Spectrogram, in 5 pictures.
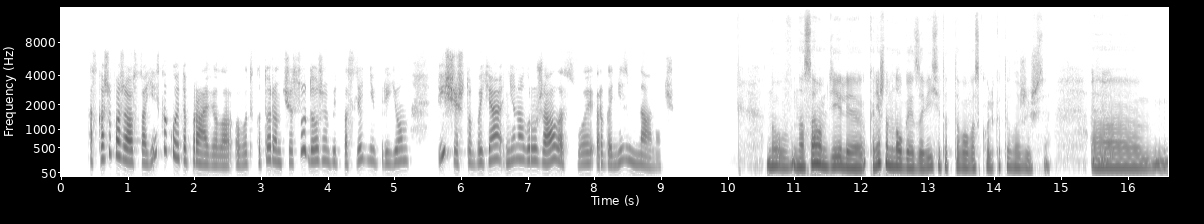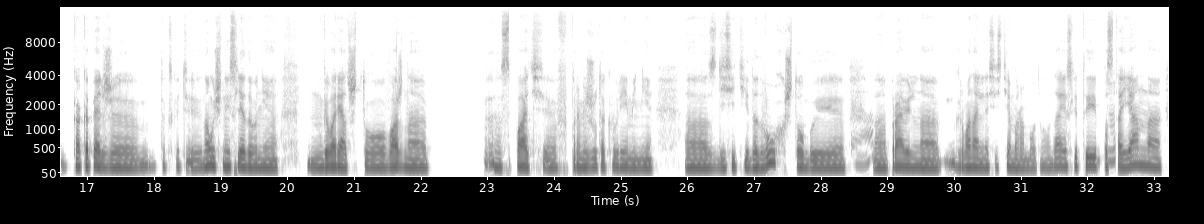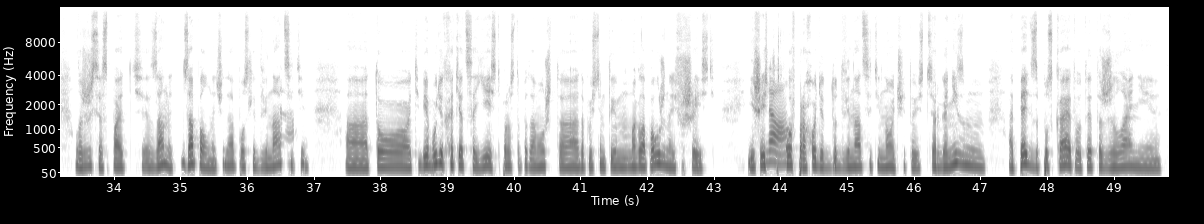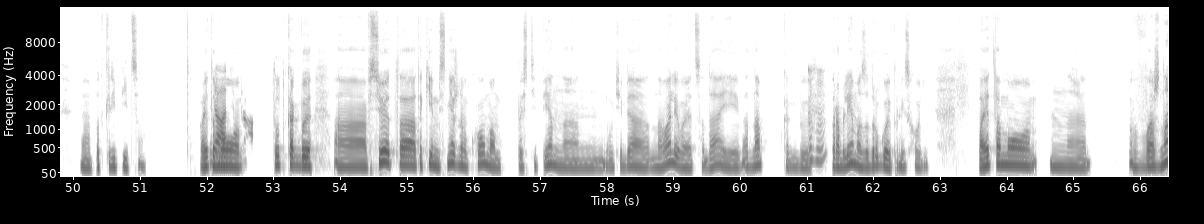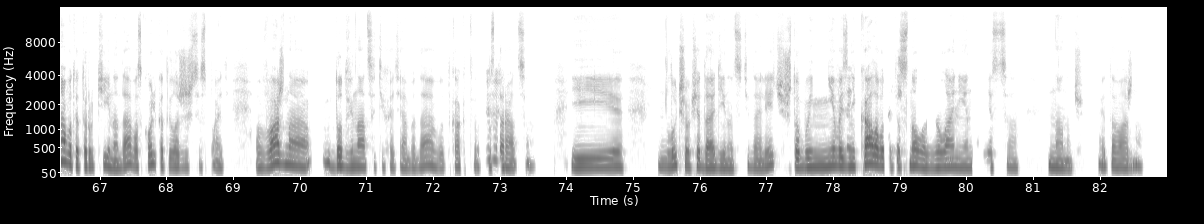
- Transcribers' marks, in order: other background noise; unintelligible speech; tapping
- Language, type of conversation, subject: Russian, advice, Как вечерние перекусы мешают сну и самочувствию?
